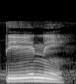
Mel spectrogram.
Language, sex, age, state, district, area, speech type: Odia, male, 30-45, Odisha, Kendrapara, urban, read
